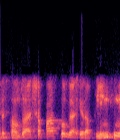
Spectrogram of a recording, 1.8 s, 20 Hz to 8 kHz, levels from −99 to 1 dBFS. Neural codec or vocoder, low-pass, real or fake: none; 7.2 kHz; real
